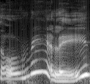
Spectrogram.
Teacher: she's using this falling rising pitch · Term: fall rise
